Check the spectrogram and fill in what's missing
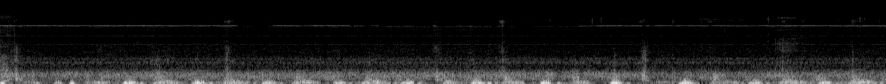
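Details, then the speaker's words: Fetal heartbeat of a 7-week embryo on ultrasound, about 170 beats per minute, described as normal: rhythmic whooshing pulses. "목사님이 7주 대 의 아기의 심장 박동 소리를 한번 준비해봤어요 한번 들어보세요"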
